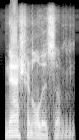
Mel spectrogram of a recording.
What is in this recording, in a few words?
"nationalism", American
